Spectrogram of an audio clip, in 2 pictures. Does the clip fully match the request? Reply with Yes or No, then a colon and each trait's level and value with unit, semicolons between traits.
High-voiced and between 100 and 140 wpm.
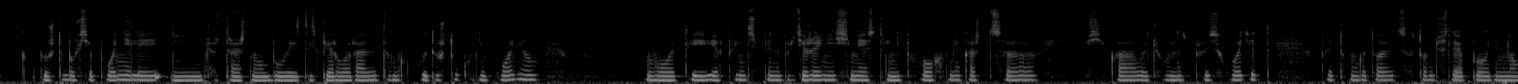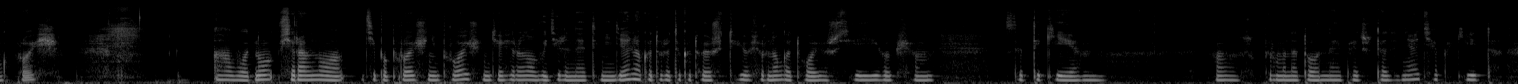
No: high, 200 Hz; average, 155 wpm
